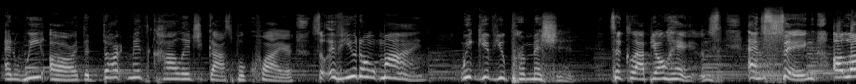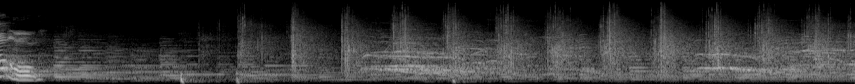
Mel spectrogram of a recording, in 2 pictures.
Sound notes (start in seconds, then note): 10.5 choir clapping; 10.6 audience cheering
